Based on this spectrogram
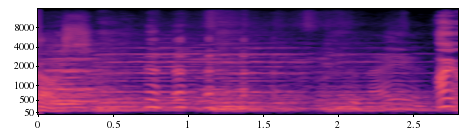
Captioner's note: Madam President chuckles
